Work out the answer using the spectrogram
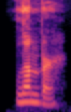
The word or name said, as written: lumber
